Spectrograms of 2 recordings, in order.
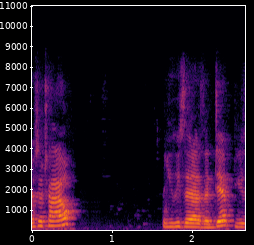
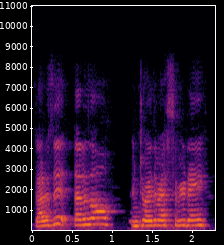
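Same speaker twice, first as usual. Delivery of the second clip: bright, higher goodbye; cheery sign-off; 7 semitones higher than usual. Real, not acted. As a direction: wave them off happily.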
